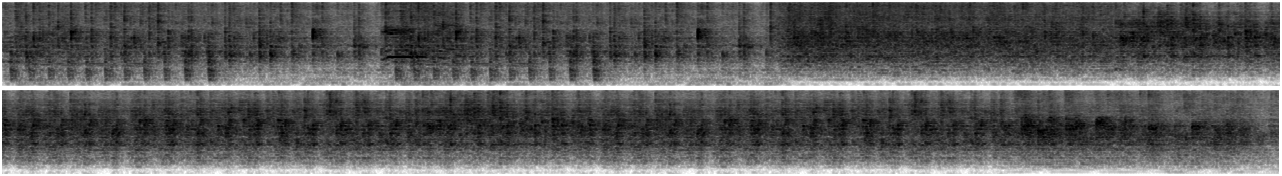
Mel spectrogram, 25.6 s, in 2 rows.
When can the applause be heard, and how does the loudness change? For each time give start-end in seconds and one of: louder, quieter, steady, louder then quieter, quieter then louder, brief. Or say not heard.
0.0-25.5 steady.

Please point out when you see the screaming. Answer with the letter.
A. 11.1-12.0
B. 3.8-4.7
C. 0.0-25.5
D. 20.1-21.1
B.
